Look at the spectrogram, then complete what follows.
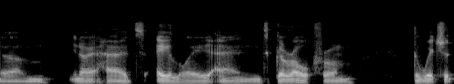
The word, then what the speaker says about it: Aloy: has Galt and um I forget how to pronounce her name now um The Cho aloy aloy yeah yeah exactly from from Horizon zero Dawn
